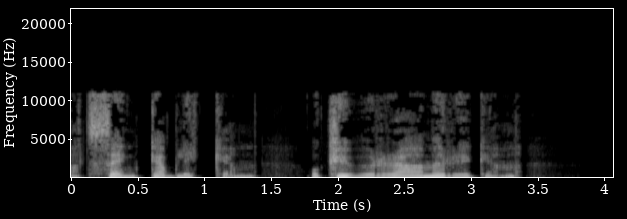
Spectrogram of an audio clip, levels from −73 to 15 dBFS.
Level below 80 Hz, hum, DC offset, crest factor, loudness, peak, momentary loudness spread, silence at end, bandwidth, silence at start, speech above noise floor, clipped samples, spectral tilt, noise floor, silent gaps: -42 dBFS; none; under 0.1%; 18 dB; -18 LUFS; -2 dBFS; 16 LU; 0.7 s; 11.5 kHz; 0 s; 48 dB; under 0.1%; -5 dB/octave; -66 dBFS; none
